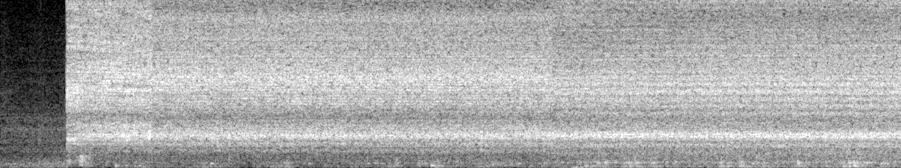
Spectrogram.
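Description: A pressure cooker of rice suddenly releases its steam, starting with a sharp onset and continuing as a loud, steady, close-up hiss that stays level and uninterrupted.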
